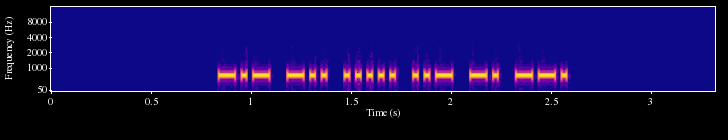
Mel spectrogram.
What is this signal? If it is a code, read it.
Morse code, heard as a keyed tone, about 42 wpm, 700 Hz. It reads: KD5UNG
